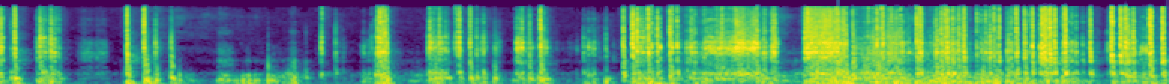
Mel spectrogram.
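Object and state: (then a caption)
Silicone ear model scraped with wooden picks. Thin wooden ear picks scrape and scratch inside the ear canals of a pair of life-size, soft, solid rubbery silicone ear models on a binaural microphone. Close, dry scratching comes in quick irregular strokes with deep thumps, then builds into a denser, louder, brighter rasp in the second half.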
